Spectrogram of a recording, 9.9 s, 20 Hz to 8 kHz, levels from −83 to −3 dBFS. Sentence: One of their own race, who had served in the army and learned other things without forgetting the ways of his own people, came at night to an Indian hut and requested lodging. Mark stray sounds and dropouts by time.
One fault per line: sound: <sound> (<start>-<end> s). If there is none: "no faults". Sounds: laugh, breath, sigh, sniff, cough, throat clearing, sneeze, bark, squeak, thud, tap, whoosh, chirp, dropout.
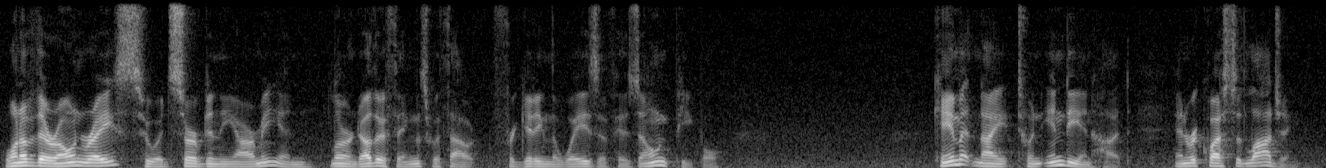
no faults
